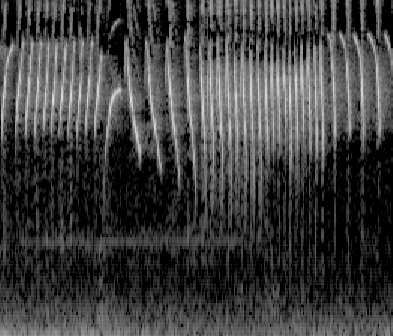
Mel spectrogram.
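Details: Domestic canary song practised at home to stimulate singing: an even run of quick falling notes, a brief pause with two looping whistles, then a long rapid trill of bright clipped notes and a few final sweeps.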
